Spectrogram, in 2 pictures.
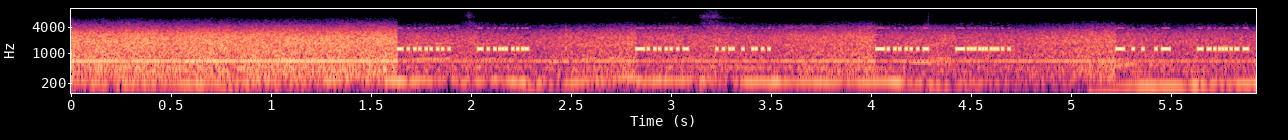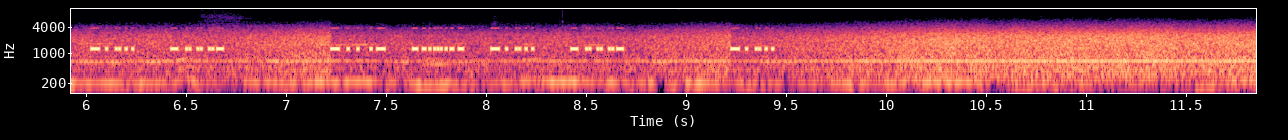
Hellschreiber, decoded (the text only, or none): CQ DX DE M0KA M0KA K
